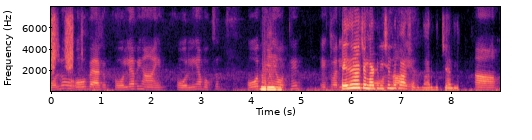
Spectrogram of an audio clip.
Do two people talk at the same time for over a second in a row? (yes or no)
yes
